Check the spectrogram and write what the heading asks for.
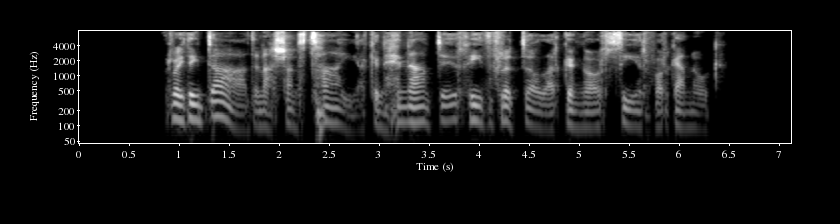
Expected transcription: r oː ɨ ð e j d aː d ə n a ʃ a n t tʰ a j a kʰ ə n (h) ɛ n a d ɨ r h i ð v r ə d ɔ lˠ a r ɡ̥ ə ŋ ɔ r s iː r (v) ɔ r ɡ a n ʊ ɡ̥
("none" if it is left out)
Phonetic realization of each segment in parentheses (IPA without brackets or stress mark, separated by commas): h, v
